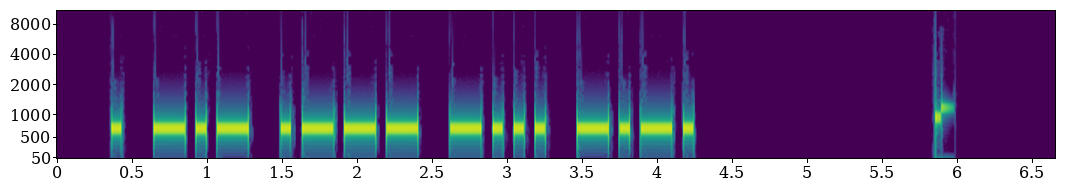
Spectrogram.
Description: Morse code, heard as a keyed tone, about 17 wpm, 700 Hz. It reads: EKJBC
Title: Code Groups - 5 Letters - 17wpm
